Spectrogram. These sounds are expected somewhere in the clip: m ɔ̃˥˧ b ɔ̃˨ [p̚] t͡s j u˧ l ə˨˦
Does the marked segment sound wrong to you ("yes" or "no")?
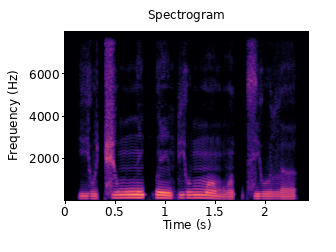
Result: yes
